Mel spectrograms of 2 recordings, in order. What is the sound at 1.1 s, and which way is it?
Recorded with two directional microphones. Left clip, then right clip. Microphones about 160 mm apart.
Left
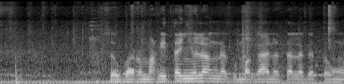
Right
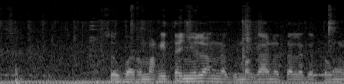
Speech, 30° left (ahead or behind).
